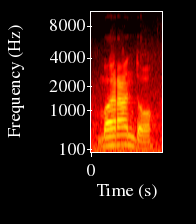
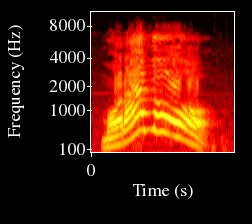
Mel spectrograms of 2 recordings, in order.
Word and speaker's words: morado: Rojo, Naranja, Amarillo, Verde, Azul, Morando. Did I say it correctly? What was it? Rojo, Naranja, Amarillo, Verde, Azul, Morando. Morado!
